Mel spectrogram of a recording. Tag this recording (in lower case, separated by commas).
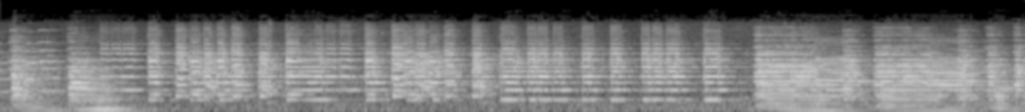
hammond organ, organ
